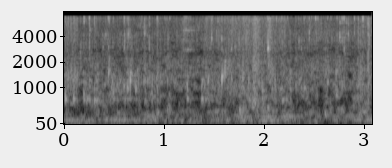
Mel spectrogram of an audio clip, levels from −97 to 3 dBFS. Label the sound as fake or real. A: real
